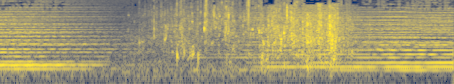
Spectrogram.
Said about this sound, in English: As the woman finished watering the camels, Eliezer presented her with a gift of gold bracelets and jewelry.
